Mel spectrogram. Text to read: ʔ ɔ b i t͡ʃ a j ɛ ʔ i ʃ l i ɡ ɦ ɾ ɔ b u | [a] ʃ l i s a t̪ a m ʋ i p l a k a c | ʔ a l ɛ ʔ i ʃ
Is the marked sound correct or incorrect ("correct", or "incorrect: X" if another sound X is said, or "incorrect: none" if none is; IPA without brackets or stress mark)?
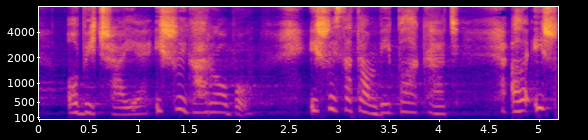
incorrect: i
